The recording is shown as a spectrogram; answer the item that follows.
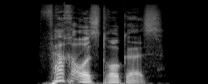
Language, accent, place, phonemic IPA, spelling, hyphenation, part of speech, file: German, Germany, Berlin, /ˈfaxʔaʊ̯sˌdʁʊkəs/, Fachausdruckes, Fach‧aus‧dru‧ckes, noun, De-Fachausdruckes.ogg
- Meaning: genitive singular of Fachausdruck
